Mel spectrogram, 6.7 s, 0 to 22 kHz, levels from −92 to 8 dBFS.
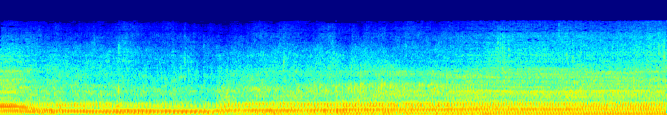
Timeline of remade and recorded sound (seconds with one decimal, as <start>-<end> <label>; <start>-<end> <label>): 0.0-0.5 recorded; 0.5-4.5 remade; 4.5-6.7 recorded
